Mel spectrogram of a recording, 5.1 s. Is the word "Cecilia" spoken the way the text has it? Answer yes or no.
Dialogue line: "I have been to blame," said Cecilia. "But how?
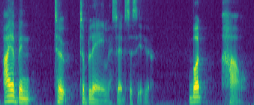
yes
